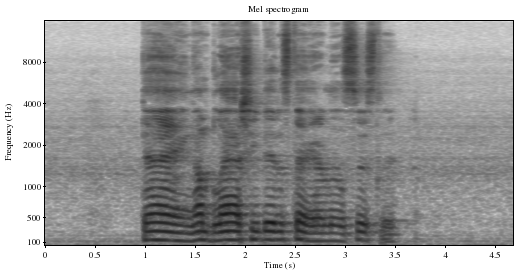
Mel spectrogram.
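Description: A man speaks briefly and calmly close to a microphone.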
